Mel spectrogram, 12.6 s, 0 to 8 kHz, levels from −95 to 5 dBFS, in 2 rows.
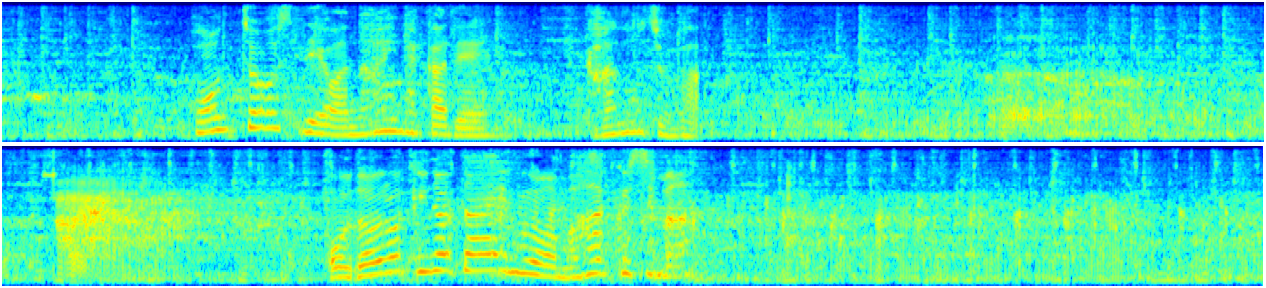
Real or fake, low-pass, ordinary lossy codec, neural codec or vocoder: fake; 7.2 kHz; none; vocoder, 22.05 kHz, 80 mel bands, HiFi-GAN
